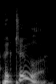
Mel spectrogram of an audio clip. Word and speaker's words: Petulla: how do you say the last name Pula patula you've been on my personal podcast I have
